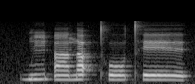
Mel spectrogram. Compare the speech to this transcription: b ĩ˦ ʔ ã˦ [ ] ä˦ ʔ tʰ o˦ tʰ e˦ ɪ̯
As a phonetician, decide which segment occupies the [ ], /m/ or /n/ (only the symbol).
n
